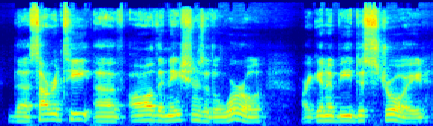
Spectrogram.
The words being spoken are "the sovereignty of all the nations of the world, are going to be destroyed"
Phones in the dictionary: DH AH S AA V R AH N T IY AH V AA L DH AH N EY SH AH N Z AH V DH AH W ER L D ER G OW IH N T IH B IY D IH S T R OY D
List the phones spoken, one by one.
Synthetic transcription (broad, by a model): DH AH S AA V R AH N T IY AH V AA L DH AH N EY SH AH N Z AH V DH AH W ER L D ER G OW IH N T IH B IY D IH S T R OY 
